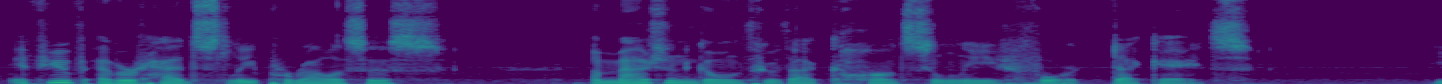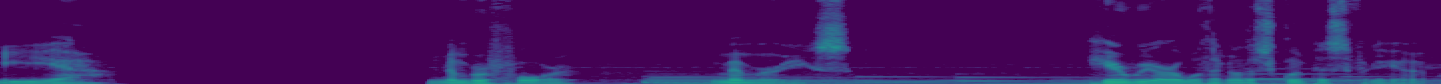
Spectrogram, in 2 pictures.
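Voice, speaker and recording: Deep-voiced man narrating a countdown. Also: animated, takes it slowly, pauses often, a little mellow, soft background music. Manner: enthusiastic, casual swearing. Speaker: video host. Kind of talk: scripted narration of a ranking video.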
